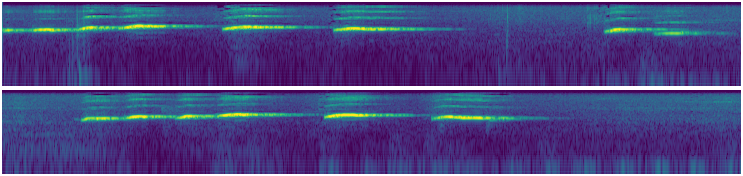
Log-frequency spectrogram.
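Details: Thirteen-year-old male pet cockatiel indoors, still learning words; loud clear whistled notes, mostly rising then dipping, strung in two quick phrases with a short pause between, ending with a person calling to the bird.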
